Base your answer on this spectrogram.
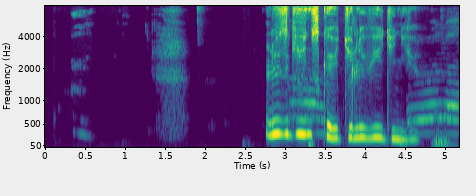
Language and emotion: Russian, sad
